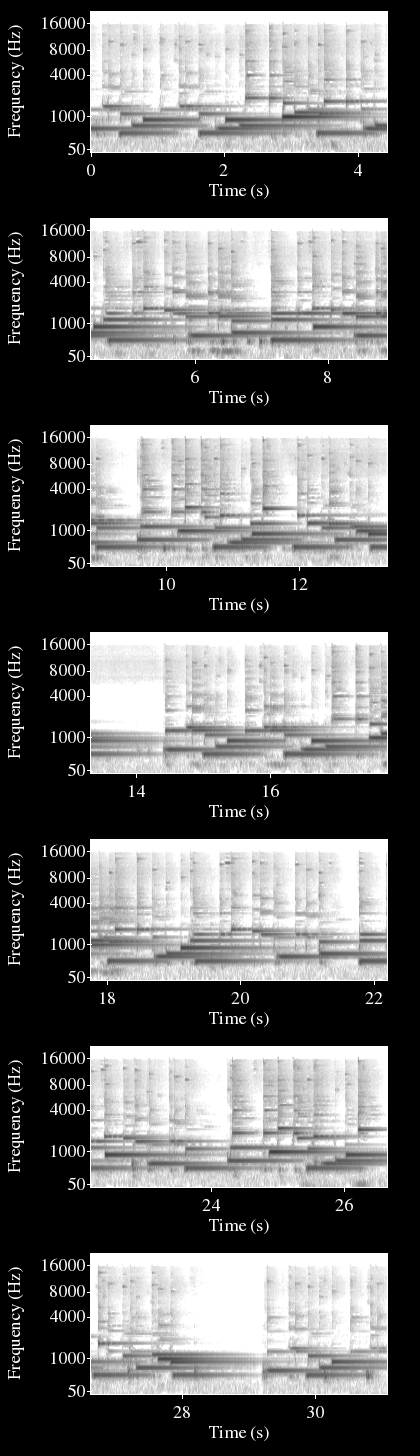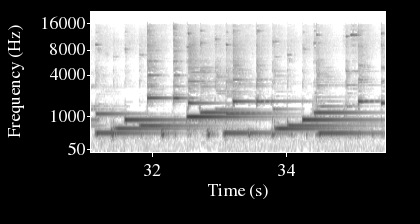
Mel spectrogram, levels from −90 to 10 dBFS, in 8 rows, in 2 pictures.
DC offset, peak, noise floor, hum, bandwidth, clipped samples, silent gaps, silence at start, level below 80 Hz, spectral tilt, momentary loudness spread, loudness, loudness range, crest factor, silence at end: under 0.1%; -10 dBFS; -49 dBFS; none; 16.5 kHz; under 0.1%; none; 0 s; -72 dBFS; -1.5 dB/octave; 10 LU; -26 LUFS; 4 LU; 16 dB; 0 s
